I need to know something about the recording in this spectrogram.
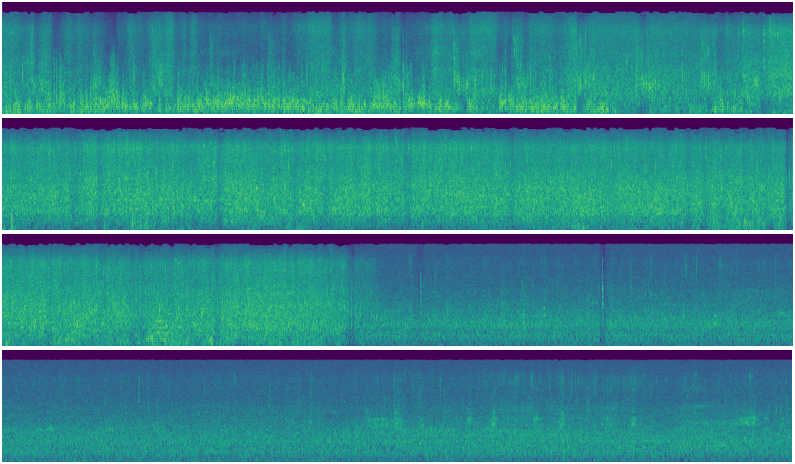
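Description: Wind on the microphone with a steady rush of wind and water for about the first two-thirds, then it drops suddenly to a quieter background where ducks quack a few times near the end.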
